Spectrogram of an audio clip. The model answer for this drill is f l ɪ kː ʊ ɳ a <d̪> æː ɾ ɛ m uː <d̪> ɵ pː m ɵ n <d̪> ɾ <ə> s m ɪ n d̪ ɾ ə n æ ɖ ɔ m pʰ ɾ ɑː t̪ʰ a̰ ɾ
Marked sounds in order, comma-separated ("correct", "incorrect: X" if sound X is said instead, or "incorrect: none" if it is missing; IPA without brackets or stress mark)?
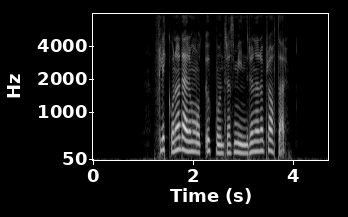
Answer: correct, incorrect: t̪, incorrect: t̪, incorrect: a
